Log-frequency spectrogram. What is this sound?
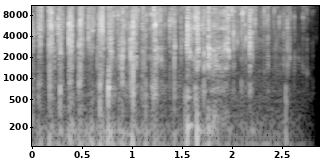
squishy oobleck goo
Made with corn starch and water which creates a non-Newtonian fluid known as an "oobleck".
offal, innards, goo, ooze, gore, sloppy, disgusting, gross, wet, goopy, squish, glop, slime, splat, slimy, goop, intestines, fat, squishy, slop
